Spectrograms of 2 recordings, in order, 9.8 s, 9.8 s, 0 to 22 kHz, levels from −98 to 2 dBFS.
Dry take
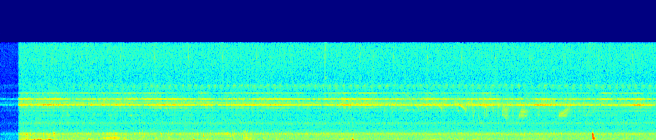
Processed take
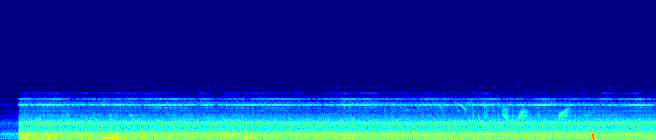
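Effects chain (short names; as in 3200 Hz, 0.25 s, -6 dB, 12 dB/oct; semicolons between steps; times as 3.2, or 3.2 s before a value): elliptic band-pass 240–2900 Hz, stop band 60 dB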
